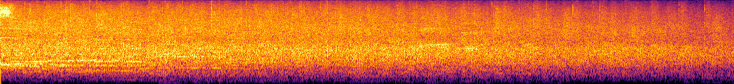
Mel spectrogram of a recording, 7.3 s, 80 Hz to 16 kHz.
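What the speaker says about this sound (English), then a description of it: "And a round of applause for this amazing section of our graduating class." A graduating class at Henry Wise Wood's 2025 graduation ceremony receives a round of applause: dense, sustained clapping from a large audience, heard at a moderate distance and slowly fading toward the end.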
